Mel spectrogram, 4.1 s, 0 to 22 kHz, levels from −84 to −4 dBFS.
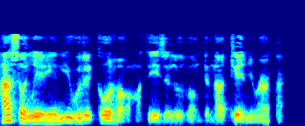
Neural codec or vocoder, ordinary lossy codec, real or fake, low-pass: codec, 16 kHz, 0.5 kbps, FunCodec, trained on LibriTTS, 25 frames a second; MP3, 32 kbps; fake; 7.2 kHz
